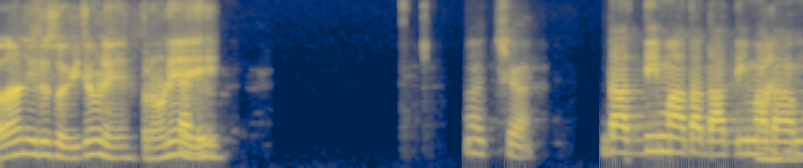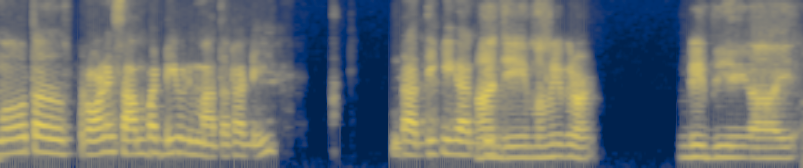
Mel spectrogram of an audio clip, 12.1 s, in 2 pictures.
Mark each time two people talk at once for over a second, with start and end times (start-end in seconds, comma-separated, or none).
none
